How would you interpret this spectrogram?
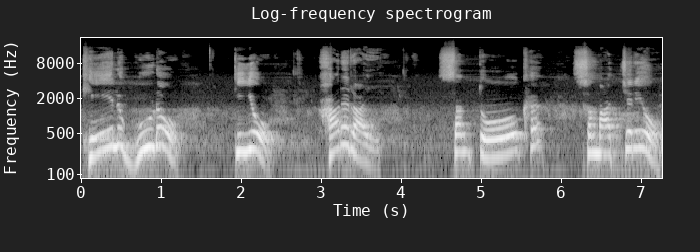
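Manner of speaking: slow, drawn-out chanted reading, each word clear; careful recitation. Shown as a demonstration. Teacher repeats the verse for the congregation, slow and careful. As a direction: recite it slowly so every word is heard. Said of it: "ਫਿਰ ਇਹਨੂੰ ਧਿਆਨ ਨਾਲ ਸੁਣੋ ਜੀ".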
